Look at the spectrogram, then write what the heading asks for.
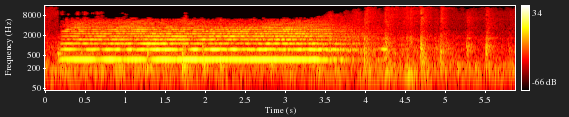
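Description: A train departing a station sounds a long, loud steady horn for about four seconds, then wheels rattle in quick clicking beats as it moves off.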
